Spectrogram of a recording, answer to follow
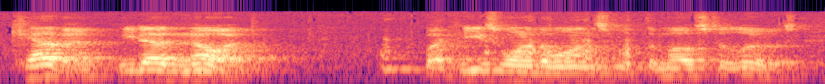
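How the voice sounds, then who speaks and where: A man's voice: lowish voice, moderate pace. A man running for office, giving an earnest campaign speech to a room of supporters and often repeating words as he starts a sentence. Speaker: political candidate. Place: meeting room with an audience. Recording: echoey room, far from the mic, faint hiss.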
